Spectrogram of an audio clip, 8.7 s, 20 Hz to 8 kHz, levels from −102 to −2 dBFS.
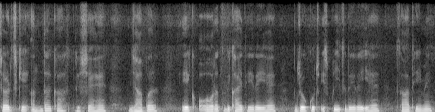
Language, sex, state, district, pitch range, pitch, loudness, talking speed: Hindi, male, Bihar, Kishanganj, 120-125 Hz, 120 Hz, -19 LUFS, 165 wpm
